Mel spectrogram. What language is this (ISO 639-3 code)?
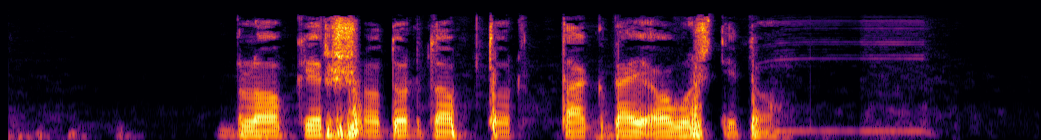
ben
